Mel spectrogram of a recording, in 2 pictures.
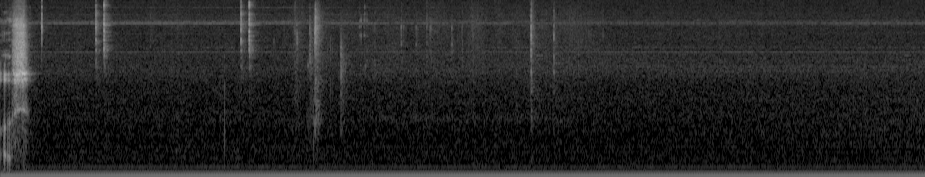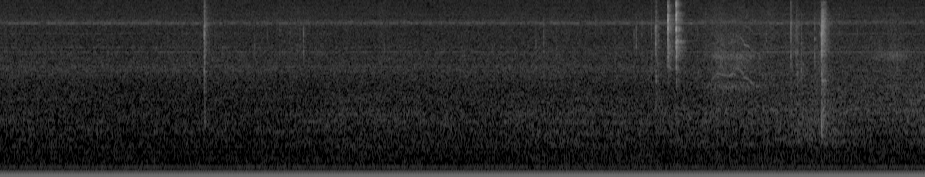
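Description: Soft interface clicks and chimes sound as menus open and close.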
